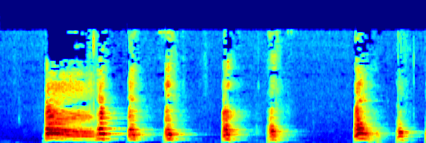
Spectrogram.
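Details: Frightened Dobermann puppy barking at a stuffed toy: a long opening bark, then a quick series of short sharp barks, a pause, and three more.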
